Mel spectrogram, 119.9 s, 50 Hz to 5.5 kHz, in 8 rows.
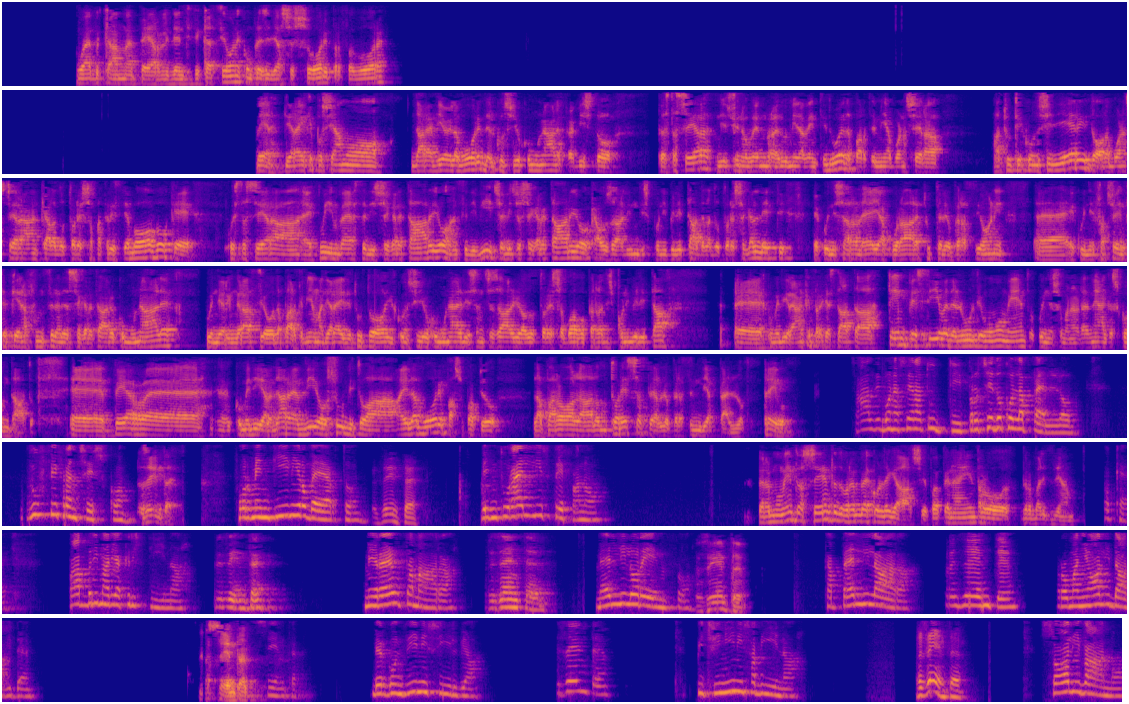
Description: Consiglio Comunale del 10 novembre 2022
